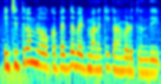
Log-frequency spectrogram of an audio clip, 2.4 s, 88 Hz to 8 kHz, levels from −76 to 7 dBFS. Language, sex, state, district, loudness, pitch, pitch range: Telugu, female, Telangana, Komaram Bheem, -14 LUFS, 215 Hz, 185-235 Hz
